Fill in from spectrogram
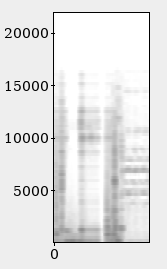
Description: osiprReload.ogg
